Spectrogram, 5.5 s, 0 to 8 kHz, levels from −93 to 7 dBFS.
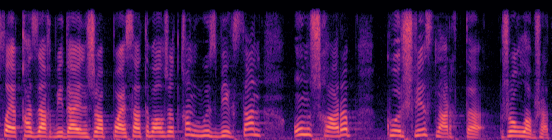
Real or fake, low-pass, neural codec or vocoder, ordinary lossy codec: real; 7.2 kHz; none; none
